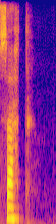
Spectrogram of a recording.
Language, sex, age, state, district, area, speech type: Kashmiri, male, 45-60, Jammu and Kashmir, Baramulla, rural, read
